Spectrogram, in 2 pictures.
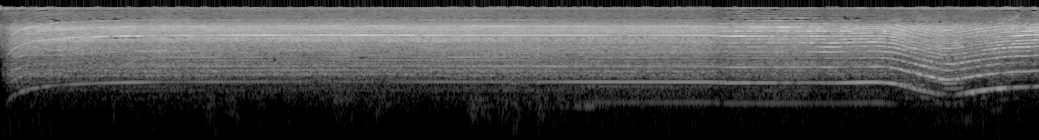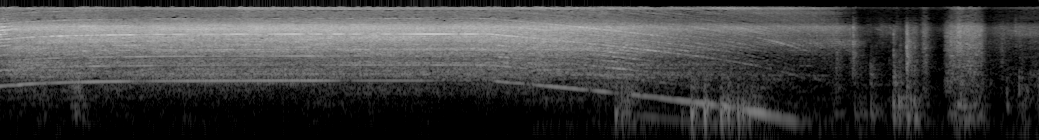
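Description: Makita trim router with a finger-pull cutter switching on and spinning up to a steady high whine. About nine seconds in its pitch dips sharply as the cutter bites into the beech door stile, then recovers. Near the end it is switched off and winds down with a falling whine, followed by a few light knocks.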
